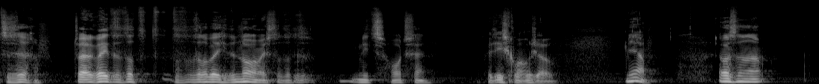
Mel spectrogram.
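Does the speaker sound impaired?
Yes: Parkinson's disease; progressive incurable Parkinson's disease, diagnosed years ago, already ill before diagnosis, 50% dementia risk, heading toward invalidity; speaks with difficulty, half purely Parkinson motor problem, emotional tearfulness partly from disease.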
